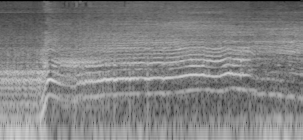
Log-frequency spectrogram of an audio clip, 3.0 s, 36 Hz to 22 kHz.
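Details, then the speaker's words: Kyosho MP9 nitro buggy, standard engine a bit worn: throttle punched from idle, sharp snap into a high buzzing rev that wavers and stutters slightly; a bit rich on pickup, low-speed needle could use slight richening. "rich. But, to be honest, you've got to remember that it's not perfect. The engine's a bit worn. So, you've got to tune for the way the engine is."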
